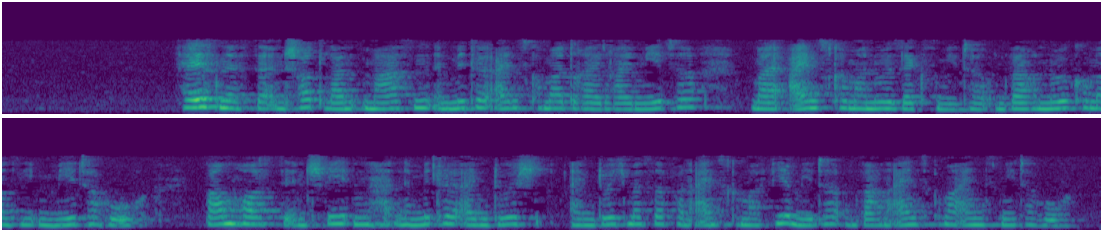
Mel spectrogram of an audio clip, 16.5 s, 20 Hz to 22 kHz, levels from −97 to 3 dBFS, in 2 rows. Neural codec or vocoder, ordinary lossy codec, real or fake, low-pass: vocoder, 44.1 kHz, 128 mel bands every 512 samples, BigVGAN v2; MP3, 24 kbps; fake; 5.4 kHz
